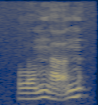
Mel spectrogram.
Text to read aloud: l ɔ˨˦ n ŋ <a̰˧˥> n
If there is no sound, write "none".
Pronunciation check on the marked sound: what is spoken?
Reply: a̰˧˥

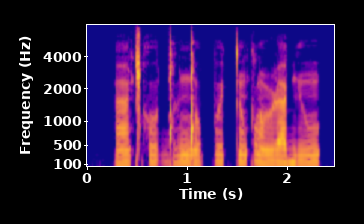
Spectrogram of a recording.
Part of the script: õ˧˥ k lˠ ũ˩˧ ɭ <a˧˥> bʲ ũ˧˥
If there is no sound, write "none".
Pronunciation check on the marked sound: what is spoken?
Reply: a˧˥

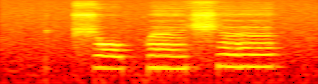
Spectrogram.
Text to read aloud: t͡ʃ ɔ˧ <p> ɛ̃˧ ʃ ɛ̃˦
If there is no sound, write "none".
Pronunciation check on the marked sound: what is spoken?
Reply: p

